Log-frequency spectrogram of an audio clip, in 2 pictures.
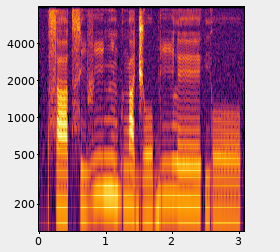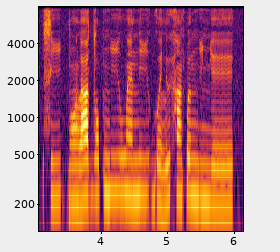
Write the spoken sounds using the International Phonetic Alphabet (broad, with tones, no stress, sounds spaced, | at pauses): s aː˨ t s i˨ v iː˦ ŋ ĩ˦ b ə˧ ŋ a˨ d͡ʒ oː˨ b iː˦ l eː˦ | j oː˨ | s iː˧ ɡ͡b ɔ̃˧ l a˦ d ɔ˦ p ŋ iː˦ w ɛ̃˦ n iː˦ ɡʷ e˦˨ l ɨ˦ h ã˦ k͡p ə˦ ŋ i˦ ɲ eː˦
